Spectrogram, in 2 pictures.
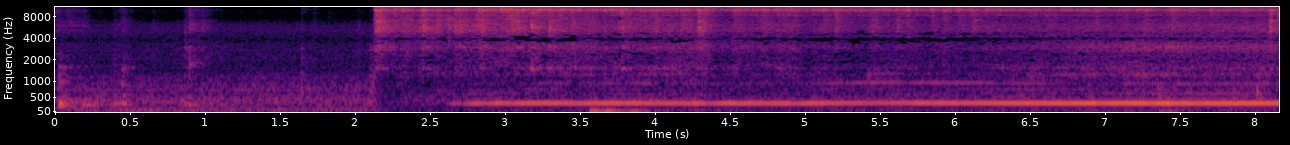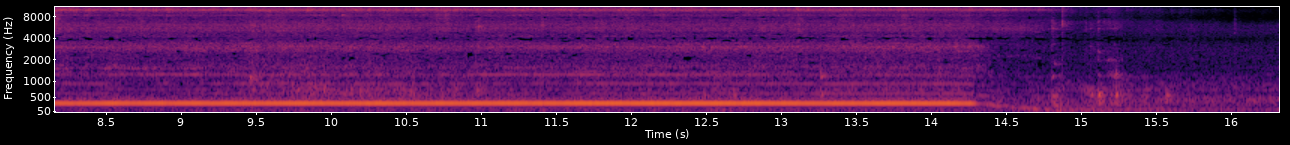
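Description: A small electric motor of a kitchen appliance running steadily with a constant whine, starting suddenly about two seconds in and winding down with a falling pitch when it is switched off near the end.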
